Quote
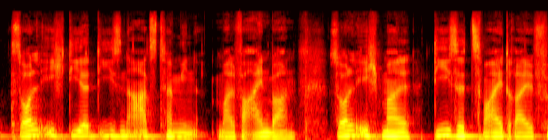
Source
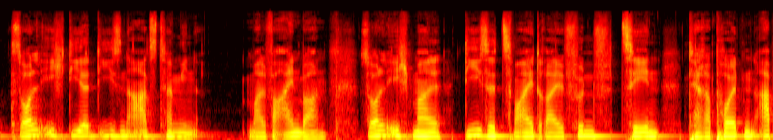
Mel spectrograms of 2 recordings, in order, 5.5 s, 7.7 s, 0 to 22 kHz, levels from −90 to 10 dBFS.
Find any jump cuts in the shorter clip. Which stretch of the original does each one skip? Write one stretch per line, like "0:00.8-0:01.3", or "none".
0:02.0-0:02.4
